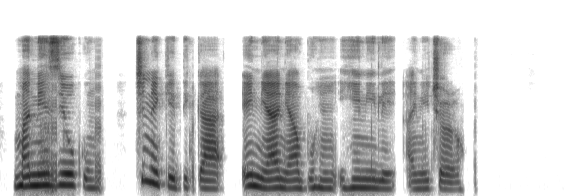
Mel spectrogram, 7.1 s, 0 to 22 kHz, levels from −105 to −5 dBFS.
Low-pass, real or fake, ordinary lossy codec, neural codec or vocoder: 9.9 kHz; real; none; none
